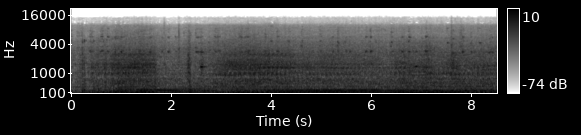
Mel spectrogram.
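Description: A Zetor 7340 Turbo tractor's heavy diesel engine rumbles steadily throughout, loud and close, with a deep low drone and some mechanical rattling on top.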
